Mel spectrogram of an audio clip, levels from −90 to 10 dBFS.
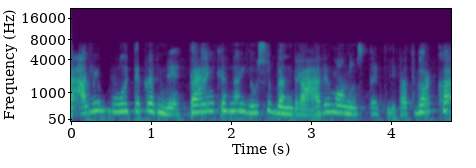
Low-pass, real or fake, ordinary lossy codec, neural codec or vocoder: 7.2 kHz; fake; Opus, 64 kbps; codec, 24 kHz, 1.5 kbps, HILCodec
